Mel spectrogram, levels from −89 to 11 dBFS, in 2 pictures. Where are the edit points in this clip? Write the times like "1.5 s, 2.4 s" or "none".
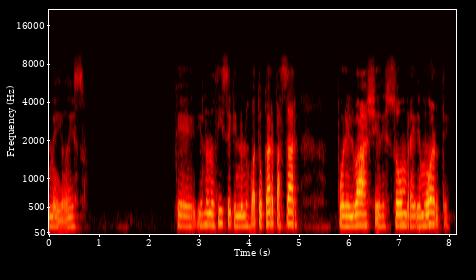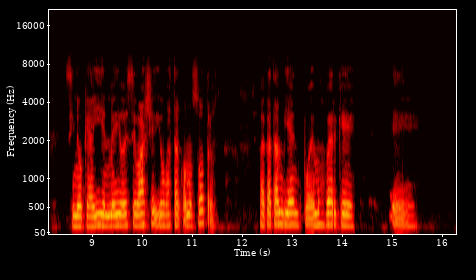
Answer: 2.5 s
